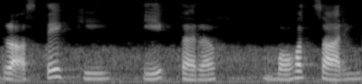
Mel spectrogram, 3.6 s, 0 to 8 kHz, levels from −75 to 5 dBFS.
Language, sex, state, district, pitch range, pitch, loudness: Hindi, female, Punjab, Pathankot, 180-215 Hz, 195 Hz, -18 LUFS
